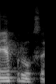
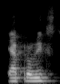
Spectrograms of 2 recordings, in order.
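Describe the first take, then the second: First: Said in the usual way. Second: "অ্যাপ্রোমিক্স" stumbled out with an extra m sound; mispronounced attempt. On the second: Shown as a demonstration. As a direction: fumble the word as "অ্যাপ্রোমিক্স". ("অ্যাপ্রোমিক্স" ভুল উচ্চারণে বলা) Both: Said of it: "দূর উচ্চারণই করতে পারি না".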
